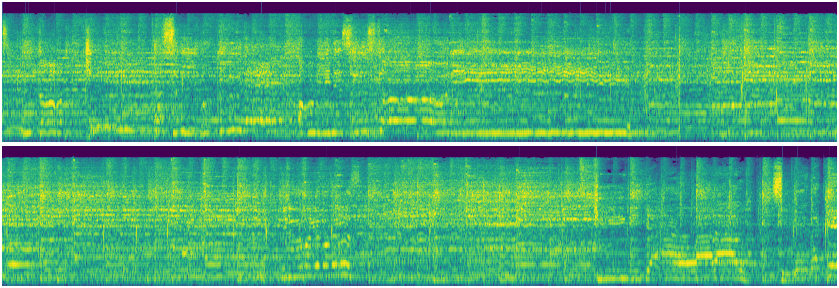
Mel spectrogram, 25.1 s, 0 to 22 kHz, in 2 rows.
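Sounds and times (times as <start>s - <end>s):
man singing: 0.0s - 10.0s, 16.5s - 18.1s, 21.3s - 25.0s
hand claps: 6.3s - 25.0s.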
